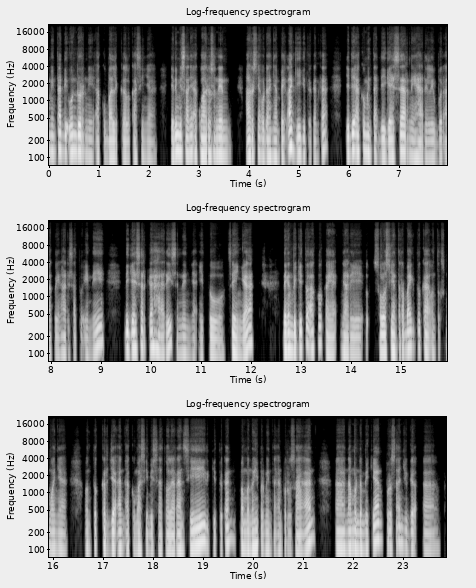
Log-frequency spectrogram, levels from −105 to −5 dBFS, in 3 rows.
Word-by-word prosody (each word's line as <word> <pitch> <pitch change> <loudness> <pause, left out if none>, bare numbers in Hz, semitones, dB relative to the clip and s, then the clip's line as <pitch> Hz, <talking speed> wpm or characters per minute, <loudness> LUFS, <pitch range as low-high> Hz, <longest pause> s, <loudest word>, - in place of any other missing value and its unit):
minta 125 +2 +1
diundur 125 0 +4
nih, 105 -1 -4
aku 105 +1 -5
balik 100 0 +1
ke 100 - -2
lokasinya." 100 -1 -7 0.3
Jadi 125 - +5
misalnya, 120 -1 +3
aku - - -19
harus 110 0 +2
Senin 110 -2 +2 0.3
harusnya 110 +1 +2
udah 105 0 +2
nyampe 105 +1 -1
lagi 135 -7 +5
gitu 110 - -4
kan 100 -1 -6
Kak, 130 +4 -1 0.4
jadi 125 +2 +5
aku 140 - -7
minta 115 -2 +1
digeser 110 +3 +3
nih 100 - -2
hari 95 0 0
libur 100 +1 -3
aku 100 0 -5
yang 95 - -7
hari 95 - -6
Sabtu 95 0 -10
ini 115 - -1 0.4
digeser 120 +2 +3
ke 125 +1 +1
hari 110 +2 +1
Seninnya 100 -5 -7
itu. 90 -1 -2
Sehingga 105 - +3 0.6
dengan 115 0 +7
begitu, 120 +2 +2
aku 150 +5 0
kayak 100 -2 0
nyari 100 -1 -1 0.2
solusi 110 +1 +2
yang 110 - +5
terbaik 120 +3 +1
tuh 125 - -1
Kak 110 -1 0
untuk 100 - -9
semuanya, 100 -3 -3 0.4
untuk 95 -2 -4
kerjaan 105 0 +1
aku 100 0 -4
masih 95 0 -2
bisa 95 0 -4
toleransi 95 +9 +3
begitu - - -9
kan, 135 +5 -1
memenuhi 105 +1 +2
permintaan 95 -3 -5
perusahaan, 100 - 0 0.4
eee, 105 0 +2
namun 105 0 +2
demikian 110 +9 +1
perusahaan 115 +4 -2
juga, 110 -2 -3 0.2
eee, 100 +1 -5
105 Hz, 165 wpm, -24 LUFS, 100-120 Hz, 0.6 s, dengan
